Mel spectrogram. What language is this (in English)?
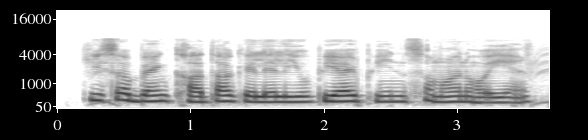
Maithili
